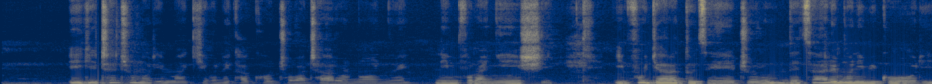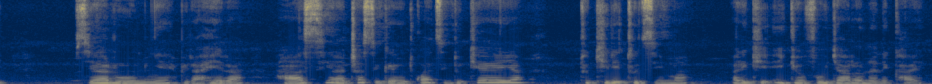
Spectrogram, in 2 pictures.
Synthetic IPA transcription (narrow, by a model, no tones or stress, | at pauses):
iɡit͡ʃe̞t͡ʃumuɾimakʰiβo̞ne̞kʰakʰo̞t͡ʃoβat͡ʃaɾonoɲwe̞ | niːɱvuɾaɲiːnʃiː | vuɟɟaːɾaduze̞he̞ːd͡ʒuɾunde̞t͡sehaɾimŋo̞niβiɡo̞ɾi | vjaːɾumɲe̞βiɾaɦeɾa | haːsihat͡ʃasiɡajeutwaːt͡sidukʰeja | tʰukʰiɾitʰuzimaː | ɾikʰiʔiɾɟo̞vuɟaːɾonane̞kʰa̰je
